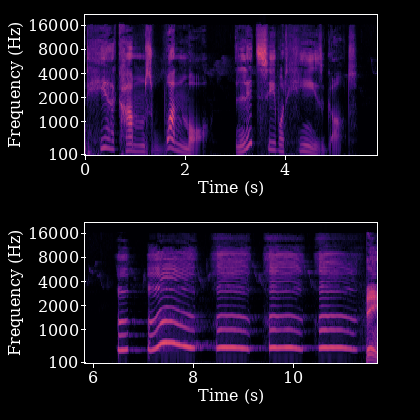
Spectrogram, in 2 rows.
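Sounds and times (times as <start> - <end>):
speech: 0.0 - 2.4, 3.0 - 5.5, 11.4 - 11.6
dove mating call cooing: 6.5 - 11.4.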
